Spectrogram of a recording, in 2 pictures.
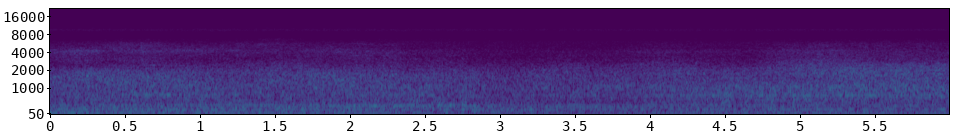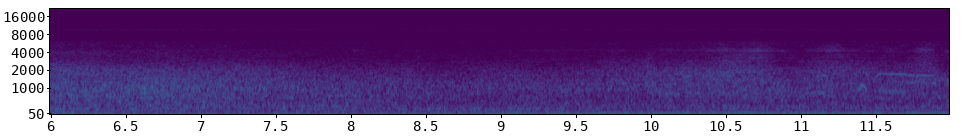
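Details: A steady broadband roar like a passing vehicle or distant aircraft fills the recording, with no animal calls standing out.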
